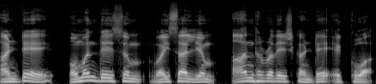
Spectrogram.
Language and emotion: Telugu, neutral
